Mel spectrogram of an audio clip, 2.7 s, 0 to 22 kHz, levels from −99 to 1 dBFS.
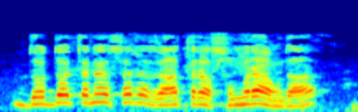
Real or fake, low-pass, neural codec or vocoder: real; 7.2 kHz; none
